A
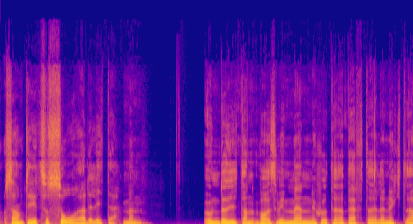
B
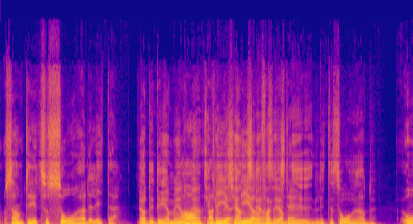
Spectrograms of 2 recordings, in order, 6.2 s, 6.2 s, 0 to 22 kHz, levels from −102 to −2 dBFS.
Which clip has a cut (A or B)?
A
